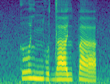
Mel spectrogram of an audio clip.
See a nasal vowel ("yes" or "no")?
no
